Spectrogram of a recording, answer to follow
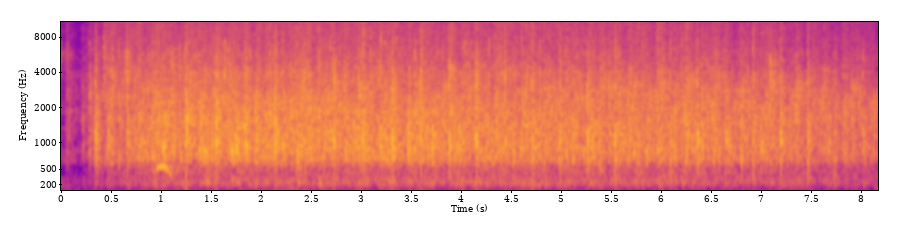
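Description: Audience applauding: a room full of hands clapping, starting just after the beginning and thinning out toward the end.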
